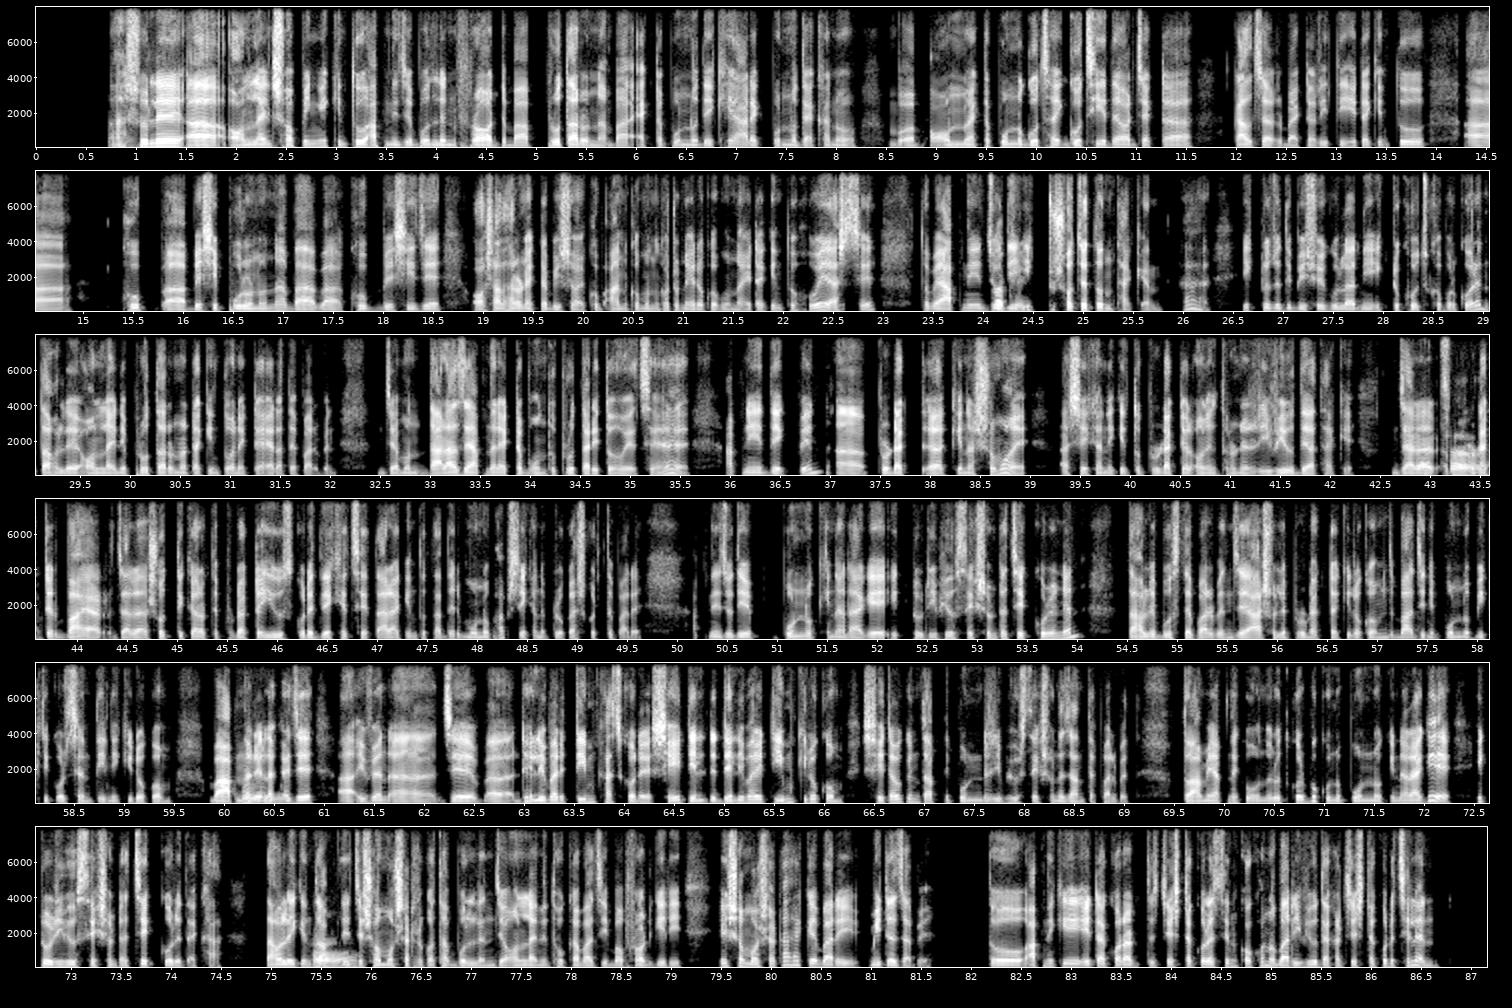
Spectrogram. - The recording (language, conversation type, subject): Bengali, advice, শপিং করার সময় আমি কীভাবে সহজে সঠিক পণ্য খুঁজে নিতে পারি?
- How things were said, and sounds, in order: none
